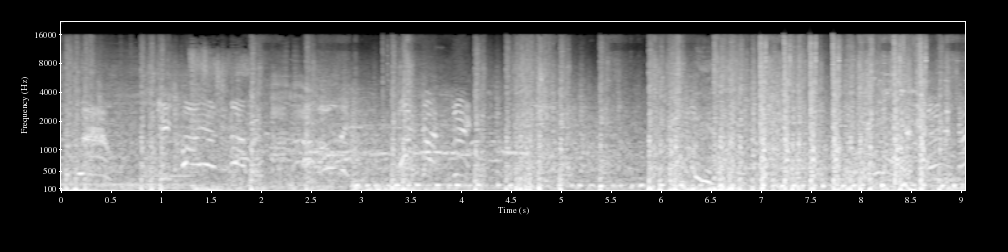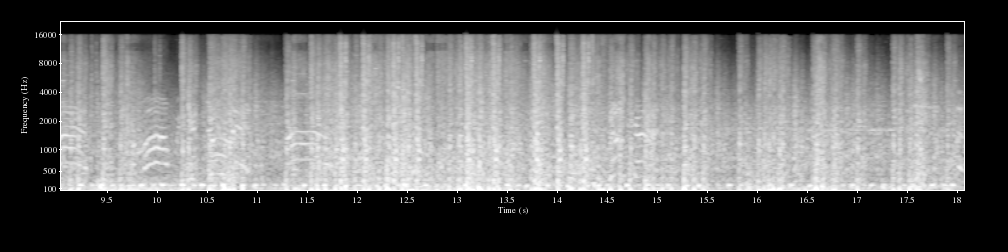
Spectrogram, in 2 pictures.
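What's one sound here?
Rapid gunfire rattles in bursts close by.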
